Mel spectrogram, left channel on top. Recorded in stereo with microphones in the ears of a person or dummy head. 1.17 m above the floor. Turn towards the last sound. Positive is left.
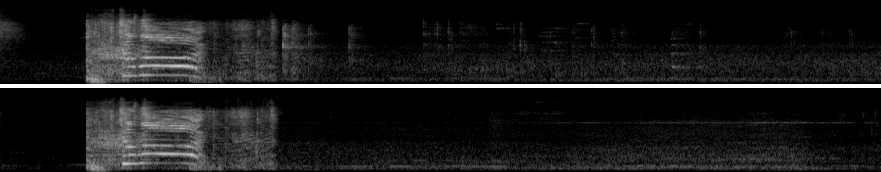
turn(degrees=-75)  # may be behind; listen again after turning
